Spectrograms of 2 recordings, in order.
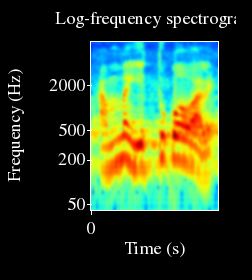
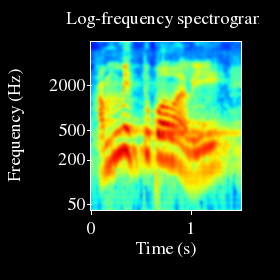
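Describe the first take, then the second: First: ఎత్తుకోవాలి stressed with a falling tune; stress on ettukovaali. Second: అమ్మ stressed with a rising tune; stress on amma. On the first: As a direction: land firmly on ఎత్తుకోవాలి. (ఎత్తుకోవాలి పై ఒత్తిడి, దిగే స్వరం) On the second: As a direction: lean on అమ్మ and lift the end. (అమ్మ పై ఒత్తిడి, పైకి లేచే స్వరం) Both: Shown as a demonstration. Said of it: "repeats the child's wish".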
